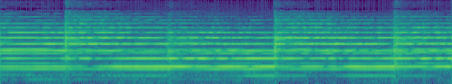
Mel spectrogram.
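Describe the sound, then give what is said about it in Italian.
Church bells ring festively with four strong strikes at a steady pace, each leaving a bright, sustained ringing hum between the blows. “Le campane a festa le abbiamo già suonate una volta per annunciare l'indicibilmente bello libro di Michele Mari su Giacomo Leopardi.”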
